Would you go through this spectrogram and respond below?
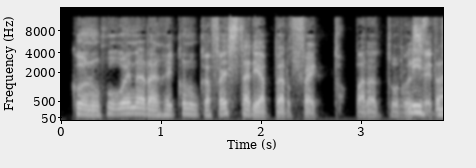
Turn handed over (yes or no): yes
